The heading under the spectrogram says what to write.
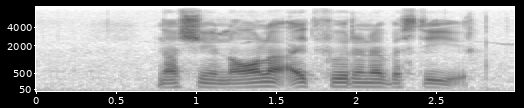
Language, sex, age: Afrikaans, male, 19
